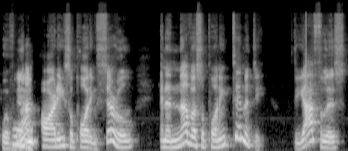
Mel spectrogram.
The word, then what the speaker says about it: Cyril: been training his nephew, I don't know how you say his name, Cyril? Is it Cyril, Adam? Is that how you say his name? Yeah, that's how I've heard it. Cyril.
